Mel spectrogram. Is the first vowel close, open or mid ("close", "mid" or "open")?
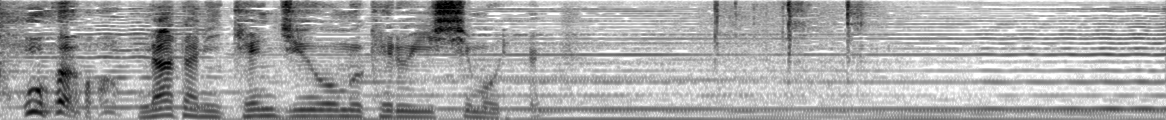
open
